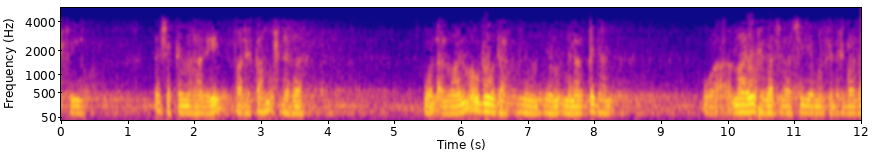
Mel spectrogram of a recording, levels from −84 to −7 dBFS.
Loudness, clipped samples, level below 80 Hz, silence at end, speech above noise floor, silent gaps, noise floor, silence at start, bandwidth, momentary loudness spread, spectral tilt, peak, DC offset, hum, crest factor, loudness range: -16 LUFS; under 0.1%; -46 dBFS; 0 s; 22 dB; none; -37 dBFS; 0 s; 4.4 kHz; 24 LU; -13 dB/octave; 0 dBFS; under 0.1%; none; 16 dB; 5 LU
